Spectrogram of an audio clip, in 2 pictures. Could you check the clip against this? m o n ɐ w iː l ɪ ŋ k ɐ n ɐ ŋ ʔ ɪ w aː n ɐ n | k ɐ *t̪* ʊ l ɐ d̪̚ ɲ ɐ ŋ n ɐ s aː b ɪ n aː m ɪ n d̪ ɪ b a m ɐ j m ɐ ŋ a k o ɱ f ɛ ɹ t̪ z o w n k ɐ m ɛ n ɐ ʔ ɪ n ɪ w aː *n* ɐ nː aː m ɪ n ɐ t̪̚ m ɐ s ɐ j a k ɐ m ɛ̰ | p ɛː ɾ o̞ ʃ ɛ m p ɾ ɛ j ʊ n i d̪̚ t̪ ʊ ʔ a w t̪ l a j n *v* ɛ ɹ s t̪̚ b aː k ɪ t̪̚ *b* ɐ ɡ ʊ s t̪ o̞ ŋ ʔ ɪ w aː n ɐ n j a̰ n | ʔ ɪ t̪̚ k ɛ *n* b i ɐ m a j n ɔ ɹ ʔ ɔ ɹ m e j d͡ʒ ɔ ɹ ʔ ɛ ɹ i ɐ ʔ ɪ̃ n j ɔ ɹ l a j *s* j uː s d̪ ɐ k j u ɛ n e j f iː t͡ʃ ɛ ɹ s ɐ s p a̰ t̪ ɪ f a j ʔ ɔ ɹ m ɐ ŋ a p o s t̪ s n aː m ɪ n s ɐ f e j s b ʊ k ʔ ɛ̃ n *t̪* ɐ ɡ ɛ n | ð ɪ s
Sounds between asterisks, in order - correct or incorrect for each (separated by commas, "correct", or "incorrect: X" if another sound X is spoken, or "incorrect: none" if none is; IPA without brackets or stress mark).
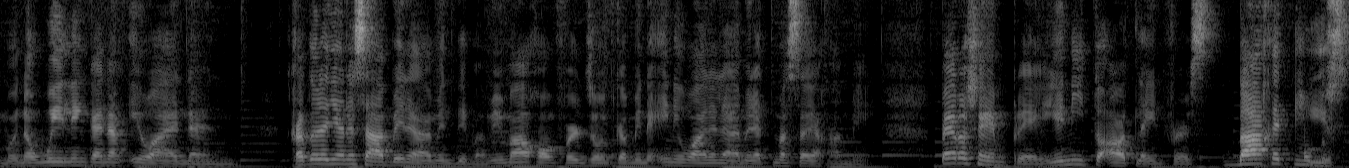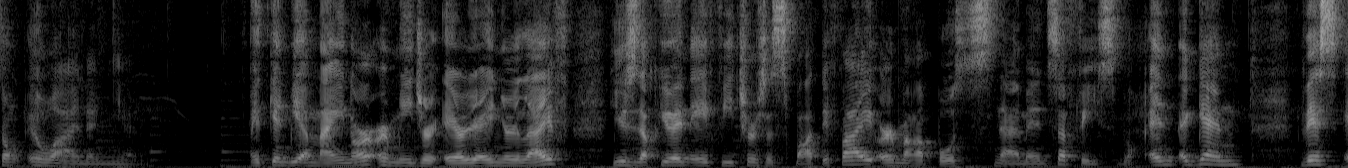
correct, correct, incorrect: f, incorrect: m, correct, incorrect: f, incorrect: d̪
